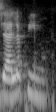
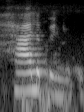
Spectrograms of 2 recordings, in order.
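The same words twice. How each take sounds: First: The word begins with a J sound. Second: The word begins with an H sound. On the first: The speaker calls it wrong. "people mostly call jalapeno" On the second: The speaker calls it right. "the J A is pronounced as jalapeno"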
